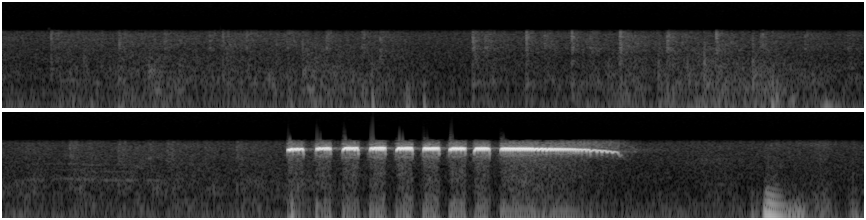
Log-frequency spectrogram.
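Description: Electronic flag-base beeper sounding about two-thirds of the way in: a rapid run of about a dozen short, high beeps, roughly ten a second, then one longer beep that drops away. It is the base's signal that the flag has been brought in and captured. Before it, faint scattered clicks over a low steady background.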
